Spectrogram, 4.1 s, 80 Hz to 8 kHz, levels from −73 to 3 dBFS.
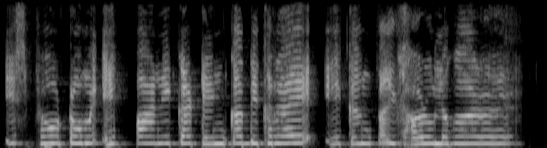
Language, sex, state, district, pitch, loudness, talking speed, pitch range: Hindi, male, Bihar, Sitamarhi, 380 Hz, -23 LUFS, 245 wpm, 360-390 Hz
